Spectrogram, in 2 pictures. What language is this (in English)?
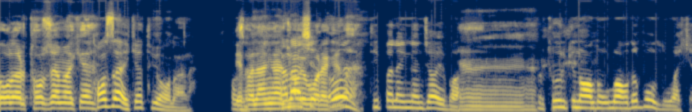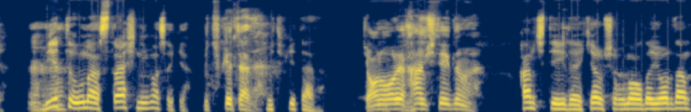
Turkish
